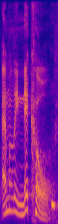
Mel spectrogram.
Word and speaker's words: Nicolle: Of course, we've got Emily Cole, uh, Emily Cole, Emily Nicolle, who's technology reporter from City AM.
